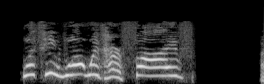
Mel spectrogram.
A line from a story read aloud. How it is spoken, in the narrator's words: I scream, feeling a fresh rush of panic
